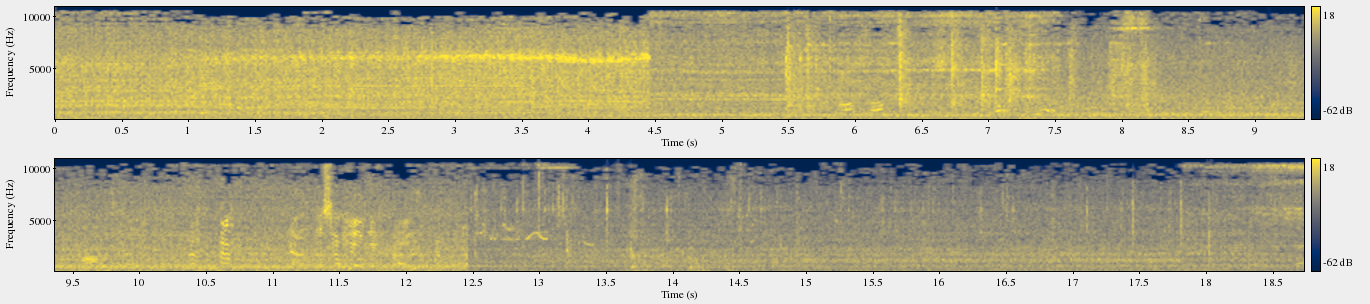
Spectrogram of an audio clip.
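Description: A heavy excavator engine rumbles steadily outdoors.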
